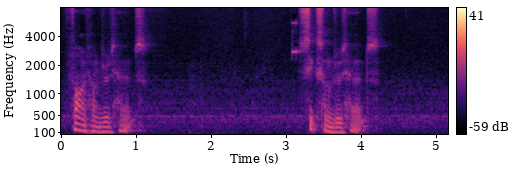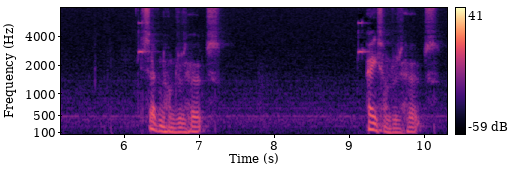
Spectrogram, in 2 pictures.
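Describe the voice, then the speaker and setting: A man giving a hobbyist's spoken equipment demonstration, calling out readings in a measured, deliberate, matter-of-fact way. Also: medium pitch, expressive, gravelly, a little mellow, slight background noise.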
